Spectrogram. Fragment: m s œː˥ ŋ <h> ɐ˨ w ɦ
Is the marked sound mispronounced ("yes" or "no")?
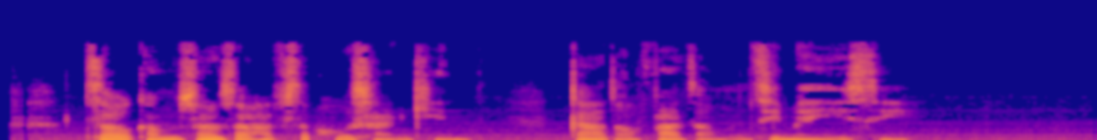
yes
